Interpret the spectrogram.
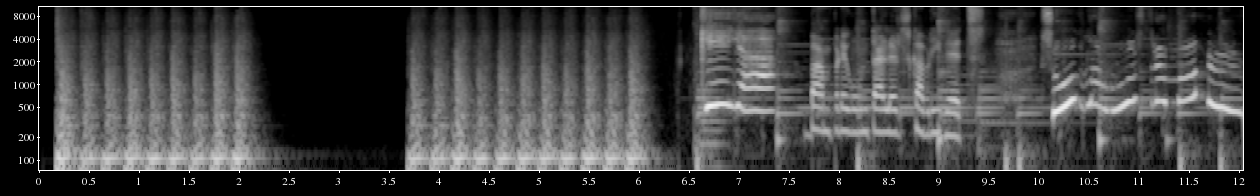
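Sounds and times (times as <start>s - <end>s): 
rapid loud knocking on a door: 0.2s - 2.3s, 3.7s - 6.3s
speech: 7.7s - 12.0s.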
